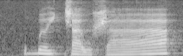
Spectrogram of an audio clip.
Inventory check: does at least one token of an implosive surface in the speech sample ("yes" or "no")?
yes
